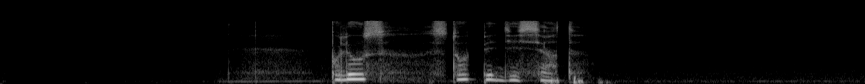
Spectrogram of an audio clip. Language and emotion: Russian, sad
